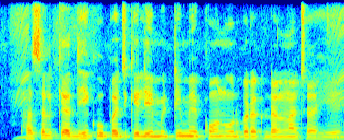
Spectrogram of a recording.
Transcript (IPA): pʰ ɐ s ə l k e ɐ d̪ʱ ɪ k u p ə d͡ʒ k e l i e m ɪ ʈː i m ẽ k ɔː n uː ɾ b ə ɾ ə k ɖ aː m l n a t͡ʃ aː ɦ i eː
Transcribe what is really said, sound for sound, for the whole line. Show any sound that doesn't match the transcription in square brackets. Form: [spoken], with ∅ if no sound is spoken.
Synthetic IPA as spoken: pʰ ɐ s ə l k e ɐ d̪ʱ ɪ k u p ə d͡ʒ k e l i e m ɪ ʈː i m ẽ k ɔː n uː ɾ b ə ɾ ə k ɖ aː [∅] l n a t͡ʃ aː ɦ i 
